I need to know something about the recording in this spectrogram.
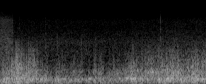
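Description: Wind buffeting the microphone: an uneven low rumble with no machine running.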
